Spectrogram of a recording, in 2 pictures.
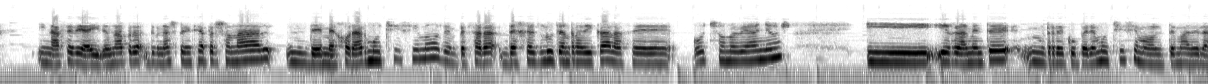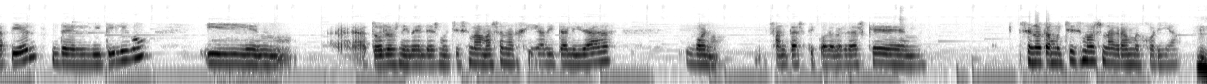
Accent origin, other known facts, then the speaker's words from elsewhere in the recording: A Coruña, Galicia, Spain; yo soy de origen gallego, de La Coruña, y ahí ya sabéis que hay mucha tradición de buenos panes.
